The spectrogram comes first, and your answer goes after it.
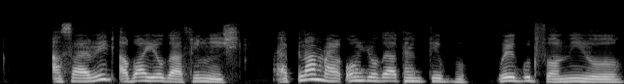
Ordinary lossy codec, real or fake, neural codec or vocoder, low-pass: none; fake; codec, 44.1 kHz, 1.7 kbps, Pupu-Codec; 7.2 kHz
